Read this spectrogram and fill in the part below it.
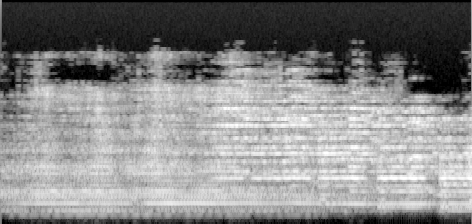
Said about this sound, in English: Land in the lake and taxi up as close as possible to the place that fellow came down.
